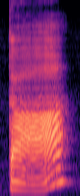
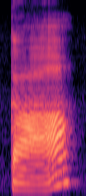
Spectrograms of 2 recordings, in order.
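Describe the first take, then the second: First: The pitch dips and rises high at the end. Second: The pitch dips and rises high at the end.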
